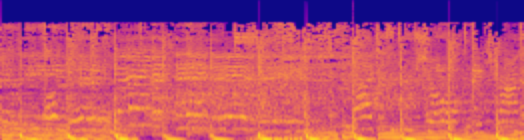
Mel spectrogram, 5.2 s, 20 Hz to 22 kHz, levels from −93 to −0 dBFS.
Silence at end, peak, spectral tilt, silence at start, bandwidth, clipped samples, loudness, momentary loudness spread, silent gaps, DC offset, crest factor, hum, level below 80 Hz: 0 s; 0 dBFS; -3 dB/octave; 0 s; 11.5 kHz; under 0.1%; -13 LUFS; 2 LU; none; under 0.1%; 14 dB; none; -18 dBFS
